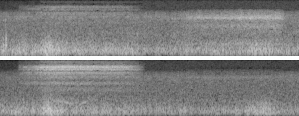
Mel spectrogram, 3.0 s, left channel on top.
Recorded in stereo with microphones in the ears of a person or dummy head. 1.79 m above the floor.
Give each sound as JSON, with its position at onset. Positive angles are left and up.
{"t": 0.1, "sound": "breathing", "side_deg": -55}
